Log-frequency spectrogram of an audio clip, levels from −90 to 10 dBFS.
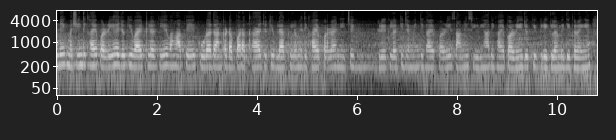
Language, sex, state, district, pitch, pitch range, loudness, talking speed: Hindi, female, Uttar Pradesh, Varanasi, 200 Hz, 195-205 Hz, -19 LUFS, 265 wpm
